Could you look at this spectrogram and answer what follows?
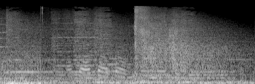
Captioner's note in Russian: выстрел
